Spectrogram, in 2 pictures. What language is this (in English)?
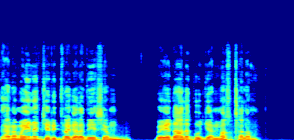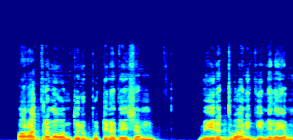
Telugu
